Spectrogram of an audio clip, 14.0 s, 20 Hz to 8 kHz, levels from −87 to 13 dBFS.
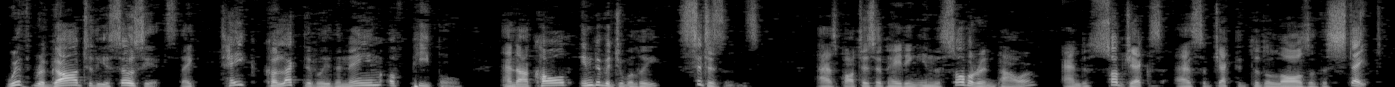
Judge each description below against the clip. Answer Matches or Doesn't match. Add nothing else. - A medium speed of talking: Matches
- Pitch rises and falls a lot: Matches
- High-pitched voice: Doesn't match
